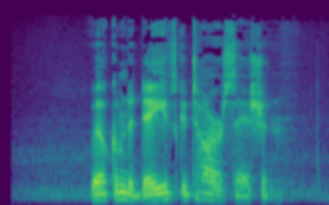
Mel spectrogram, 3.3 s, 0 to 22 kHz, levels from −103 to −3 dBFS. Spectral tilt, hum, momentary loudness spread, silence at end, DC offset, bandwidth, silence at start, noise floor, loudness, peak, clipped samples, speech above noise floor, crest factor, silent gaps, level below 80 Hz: -3 dB/octave; none; 7 LU; 0.45 s; under 0.1%; 16 kHz; 0.9 s; -56 dBFS; -24 LUFS; -4 dBFS; under 0.1%; 32 dB; 22 dB; none; -72 dBFS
